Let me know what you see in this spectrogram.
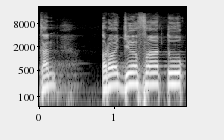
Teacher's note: jim sukun yang mati asli di tengah kalimat qalqalah sugro jangan lupa dipantulkan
